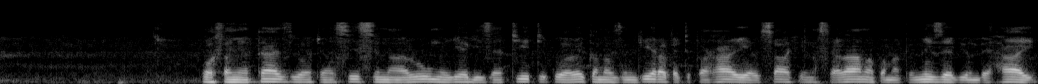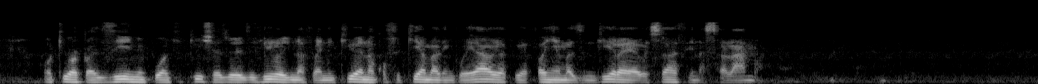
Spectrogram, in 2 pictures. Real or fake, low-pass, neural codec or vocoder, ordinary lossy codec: fake; 7.2 kHz; codec, 16 kHz, 2 kbps, FunCodec, trained on Chinese and English, 25 frames a second; MP3, 32 kbps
